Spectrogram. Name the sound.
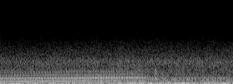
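Mini Cooper S B48 turbo engine accelerating 0 to 60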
